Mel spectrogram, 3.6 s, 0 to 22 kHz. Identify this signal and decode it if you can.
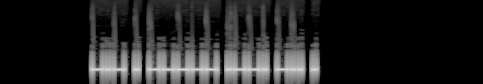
Morse code, heard as a keyed tone, about 44 wpm, 700 Hz. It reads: KE0PDE
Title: USA Call Signs 45wpm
